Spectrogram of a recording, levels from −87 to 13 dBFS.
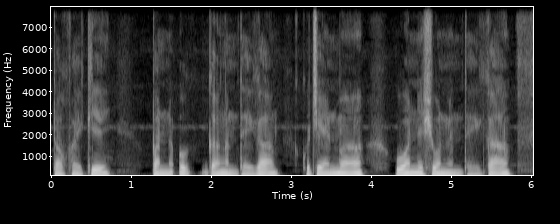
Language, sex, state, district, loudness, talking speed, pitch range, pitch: Wancho, male, Arunachal Pradesh, Longding, -14 LUFS, 130 wpm, 105-125 Hz, 120 Hz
